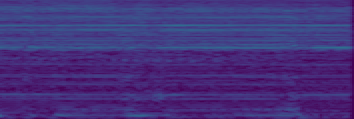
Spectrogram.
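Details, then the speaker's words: Chevrolet Express/GMC Savana rear AUX blower motor, just disassembled and reassembled: steady hum with a faint rough buzz. Owner guesses a very short brush was stuck; brushes worn. Worn blower motor brushes. "I'm guessing that really short brush got stuck and wasn't moving. It's running right now, so it is a little bit of noise in it,"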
